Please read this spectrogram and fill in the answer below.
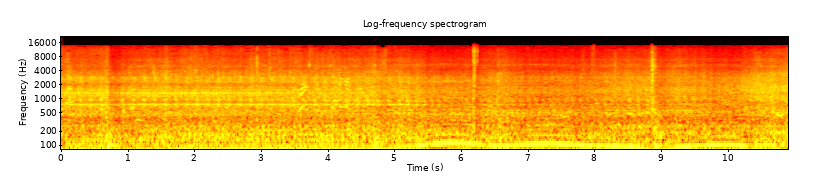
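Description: Lifted Jeep Wrangler's engine running at a steady idle, its exhaust rumble growing deeper and louder about five seconds in, with a couple of light clicks.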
